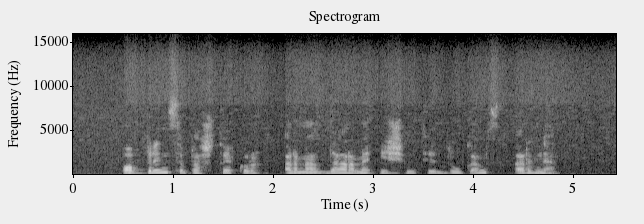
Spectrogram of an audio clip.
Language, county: Lithuanian, Vilnius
